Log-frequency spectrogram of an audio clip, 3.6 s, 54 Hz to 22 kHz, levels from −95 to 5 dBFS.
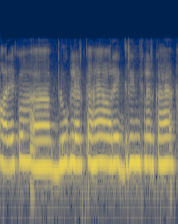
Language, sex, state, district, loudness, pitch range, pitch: Hindi, female, Haryana, Jhajjar, -10 LUFS, 265-280 Hz, 275 Hz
